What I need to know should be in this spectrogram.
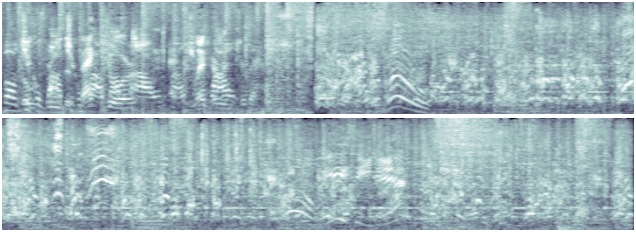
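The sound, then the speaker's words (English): Dogs bark repeatedly in a backyard behind a fence, loud overlapping woofs mixed with yips and whimpers, continuing throughout under people talking and shouting. “Those dogs don't like superheroes.”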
